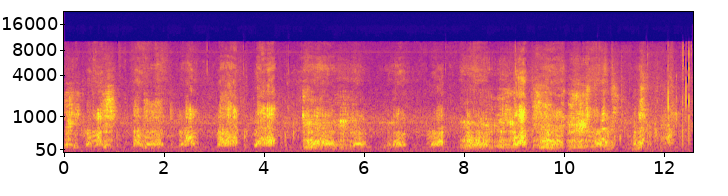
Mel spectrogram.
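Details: Seven-week-old golden retriever puppy playing tug, growling in repeated rough bursts roughly every second, broken by short pauses and scuffling sounds of play.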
